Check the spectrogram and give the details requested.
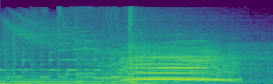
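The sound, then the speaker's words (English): A cow lets out a long, loud bellowing moo that swells midway and trails off, preceded by lower droning lowing sounds, with no talking. “You know, abs being splashed with water, and the cow whale kind of underneath me, sort of moo bellowing and spuming with delight.”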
